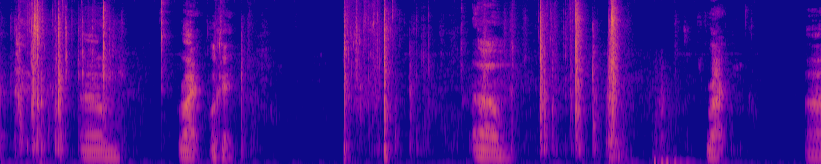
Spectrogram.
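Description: A man's voice in short bursts of laughter and exclamations, broken by a brief pause about three seconds in.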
